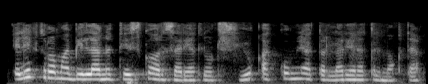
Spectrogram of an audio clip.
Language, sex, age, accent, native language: Uzbek, female, 18-24, Toshkent shahri, Uzbek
